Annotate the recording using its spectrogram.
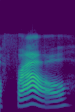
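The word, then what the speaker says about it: frow: it into the sea notice how fra f r o w phonetically sounds just like FR f r Au U which means wife in German when she came home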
